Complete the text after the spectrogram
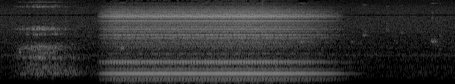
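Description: A steady electronic tone hums from a video game.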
